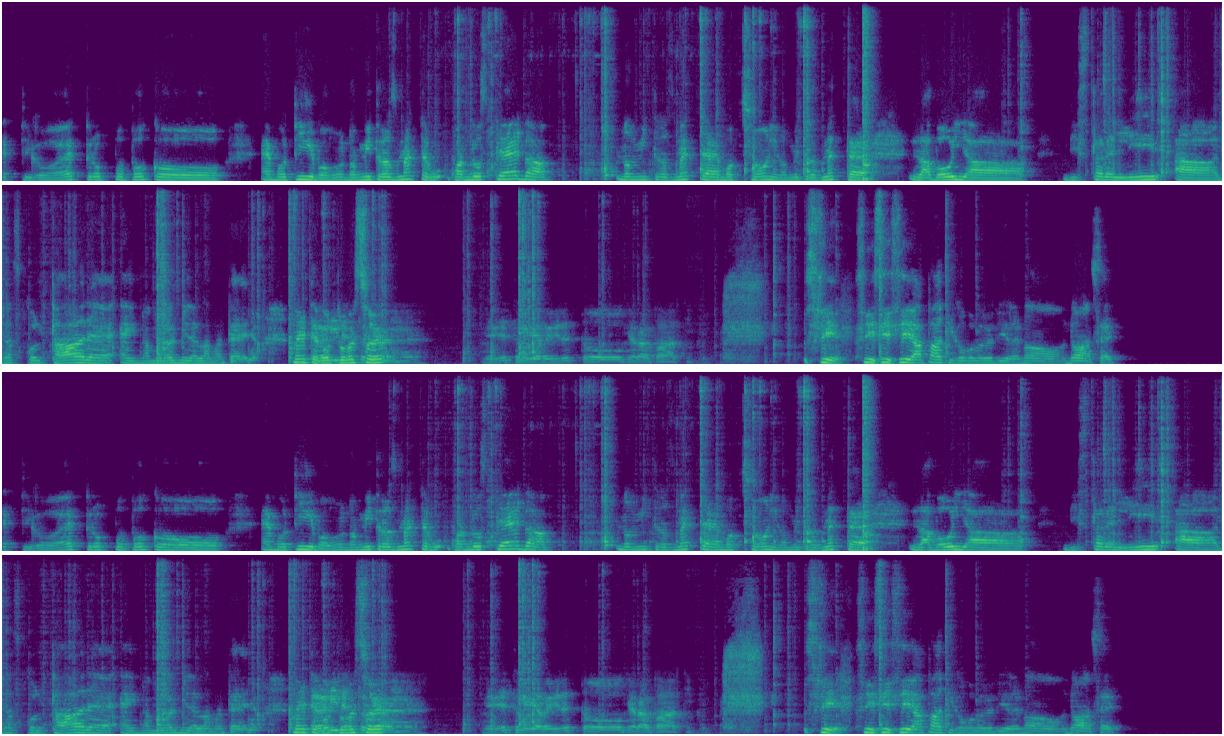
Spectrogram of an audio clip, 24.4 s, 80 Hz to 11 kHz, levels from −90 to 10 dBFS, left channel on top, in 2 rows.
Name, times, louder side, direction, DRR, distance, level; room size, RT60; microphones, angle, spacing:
voice 1, 0.0-5.5 6.1-10.2 10.6-16.1 20.2-23.4, left 2 dB, 30° left, 0.4 m, -24 dB
sound 1, 3.9-5.3 5.6-8.8 9.5-10.2 10.8-14.2 14.7-16.1 16.8-17.6 18.0-18.7 19.2-19.5 19.8-20.6 21.0-21.1 21.6-22.1 22.4-22.5, left 1 dB, 10° left, 0.9 m, -33 dB
voice 2, 15.3-16.4 17.0-19.1 19.4-19.8 20.6-20.7, right 3 dB, 30° right, 0.8 m, -30 dB
9.0 x 3.5 x 4.1 m
head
